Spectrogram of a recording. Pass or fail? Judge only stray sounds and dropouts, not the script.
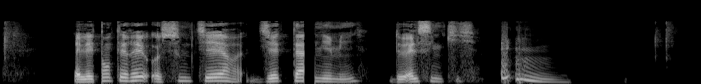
fail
